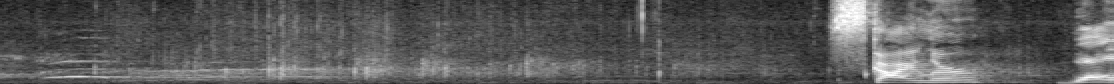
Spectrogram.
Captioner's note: audience applauding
